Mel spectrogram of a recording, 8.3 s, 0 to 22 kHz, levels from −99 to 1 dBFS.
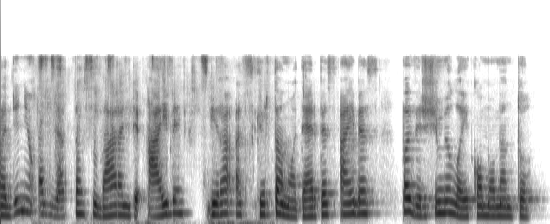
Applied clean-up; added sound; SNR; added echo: neural mask model Resemble Enhance denoiser.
